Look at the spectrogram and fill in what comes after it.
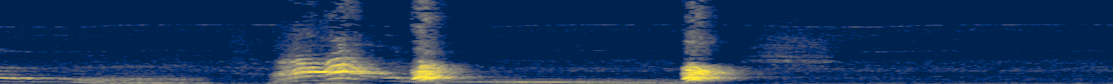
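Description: Small white spitz-type dog barking: a double bark about a second and a half in and a single sharp bark at about three and a half seconds. Between them come softer, drawn-out calls that fall in pitch.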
